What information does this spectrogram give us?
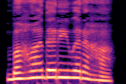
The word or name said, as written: ಬಹದರಿವರಹ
